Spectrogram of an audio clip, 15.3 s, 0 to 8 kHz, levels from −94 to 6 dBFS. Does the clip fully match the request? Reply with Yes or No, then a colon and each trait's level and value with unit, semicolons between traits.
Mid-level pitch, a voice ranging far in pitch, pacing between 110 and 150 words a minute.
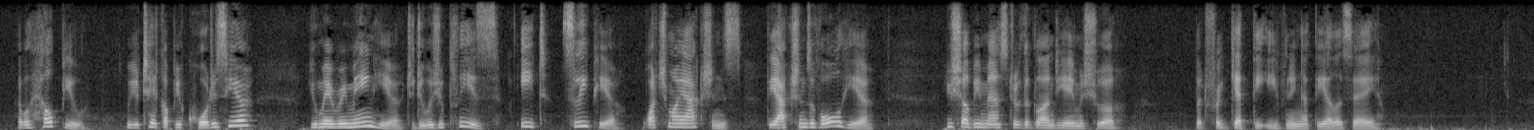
No: medium, 180 Hz; wide, 6.9 semitones; average, 180 wpm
